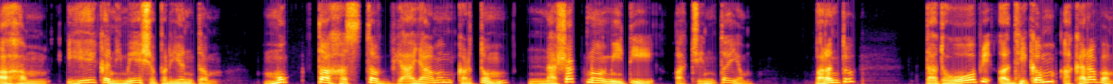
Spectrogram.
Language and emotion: Sanskrit, surprised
